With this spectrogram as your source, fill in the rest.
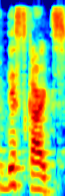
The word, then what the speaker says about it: Descartes: A gente escreve Descartes, mas a pronúncia é Descartes.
